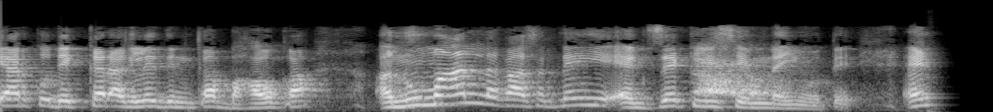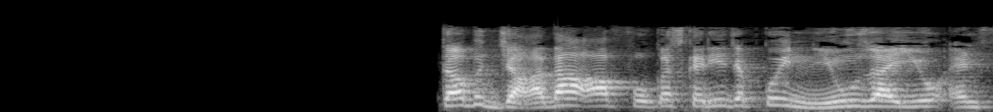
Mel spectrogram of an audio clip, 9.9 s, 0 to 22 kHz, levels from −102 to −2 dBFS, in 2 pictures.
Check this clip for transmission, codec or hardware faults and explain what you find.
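One transmission fault stands out: a long network dropout from 4.63 s to 7.18 s. This is likely a network stall that left about 2.5 s of audio undelivered. The receiver briefly extends the last sound as a fading buzz or hiss, then leaves about 2.4 s of silence before the audio resumes with that stretch missing. The decaying concealment tail separates it from a hardware mute or hard cut, and its length separates it from brief packet-loss clicks. The call codec's top end stops near 8 kHz, which fits Opus at about 32 kbps.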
